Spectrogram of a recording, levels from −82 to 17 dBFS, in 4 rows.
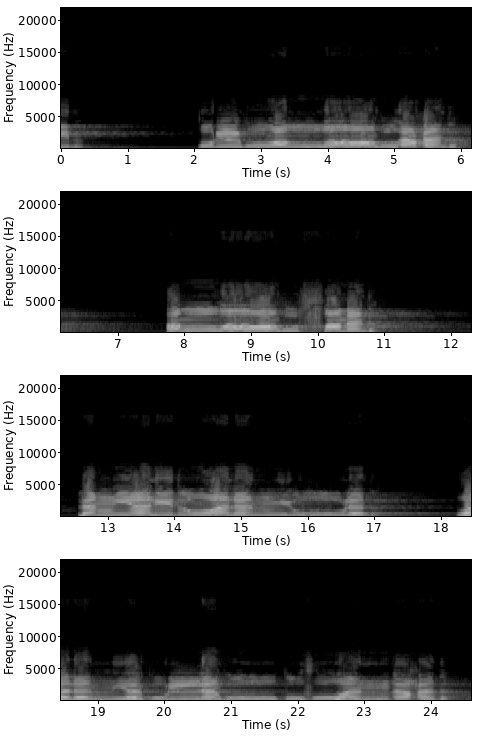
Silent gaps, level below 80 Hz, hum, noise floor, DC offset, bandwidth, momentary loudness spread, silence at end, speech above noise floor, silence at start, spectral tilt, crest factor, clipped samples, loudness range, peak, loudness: none; -88 dBFS; none; -75 dBFS; under 0.1%; 8.2 kHz; 14 LU; 0.35 s; 53 dB; 0 s; -4 dB/octave; 18 dB; under 0.1%; 6 LU; -6 dBFS; -22 LUFS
